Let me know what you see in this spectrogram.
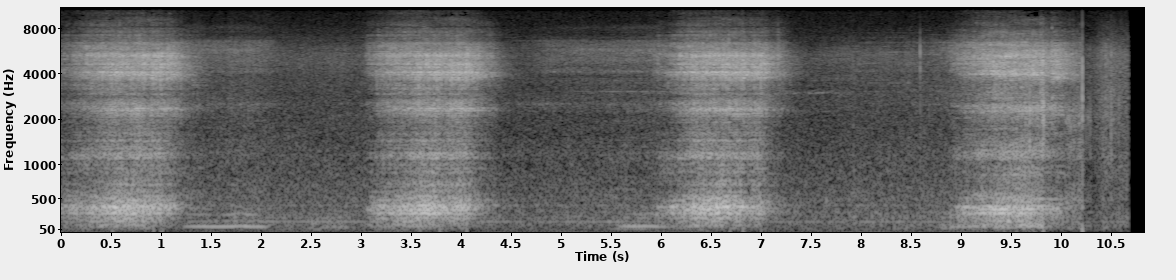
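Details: Sleeper at a boarding school in Llifén: loud, rough snores about every three seconds, roughly 20 a minute, with quieter breathing between. Finding: snoring.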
